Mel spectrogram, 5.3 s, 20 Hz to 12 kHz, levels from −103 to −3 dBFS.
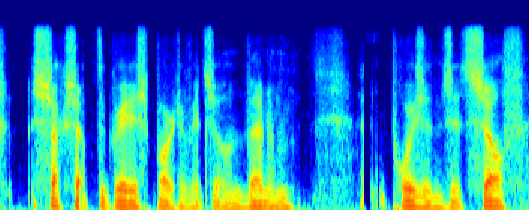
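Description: At 0.79 s, a lost AMR speech frame causes a brief dip. From 3.63 to 3.86 s, scattered lost frames let the decoder's concealment fade the sound toward near silence before it returns rough.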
